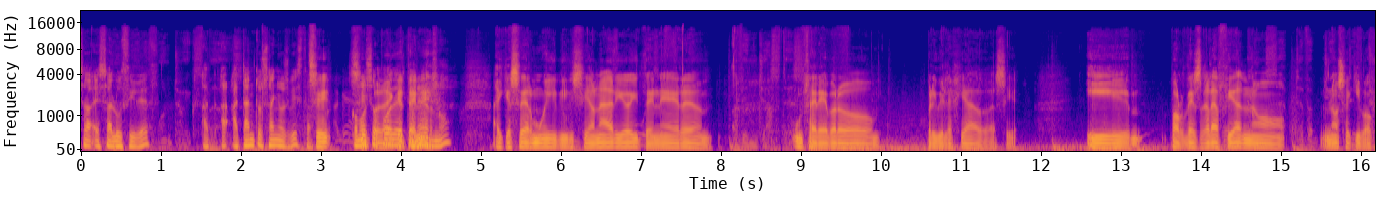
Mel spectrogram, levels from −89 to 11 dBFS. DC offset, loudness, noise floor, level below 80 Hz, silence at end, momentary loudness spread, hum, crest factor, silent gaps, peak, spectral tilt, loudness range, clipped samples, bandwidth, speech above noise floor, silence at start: under 0.1%; -19 LUFS; -39 dBFS; -34 dBFS; 0 s; 20 LU; none; 16 dB; none; -2 dBFS; -6.5 dB/octave; 4 LU; under 0.1%; 15 kHz; 21 dB; 0 s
